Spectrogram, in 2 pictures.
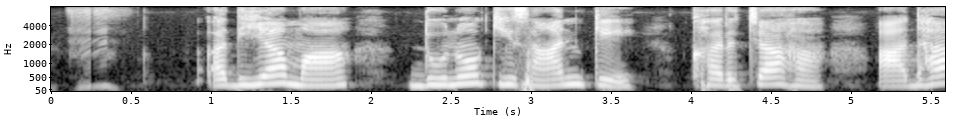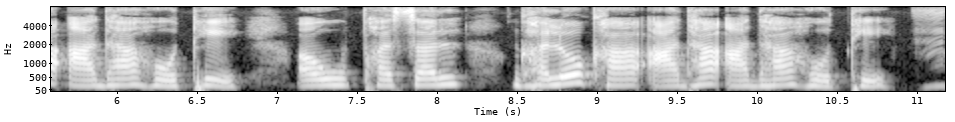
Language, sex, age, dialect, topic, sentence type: Chhattisgarhi, female, 60-100, Central, agriculture, statement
